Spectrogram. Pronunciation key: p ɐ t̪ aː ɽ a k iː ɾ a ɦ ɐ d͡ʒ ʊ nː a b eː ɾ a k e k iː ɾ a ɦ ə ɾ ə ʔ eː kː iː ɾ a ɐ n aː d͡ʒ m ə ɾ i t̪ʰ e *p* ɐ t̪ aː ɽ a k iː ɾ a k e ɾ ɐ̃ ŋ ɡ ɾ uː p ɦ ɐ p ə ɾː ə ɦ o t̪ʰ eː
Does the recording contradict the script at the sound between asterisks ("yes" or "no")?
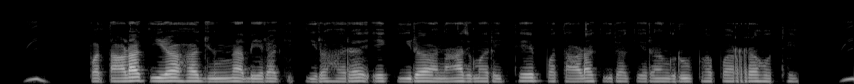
no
